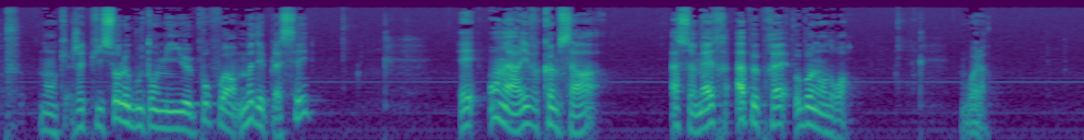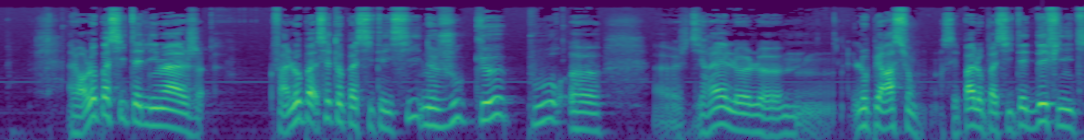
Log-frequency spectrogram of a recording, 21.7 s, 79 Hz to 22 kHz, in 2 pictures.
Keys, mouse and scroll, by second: 0.1 click, 1.0-2.2 drag, 3.4-7.2 drag, 7.9 click, 8.4 middle click, 8.4 scroll, 11.4-12.6 drag, 12.6 middle click, 16.4-20.0 drag, 20.7 click, 20.8 middle click, 20.9 click, 21.6 click.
